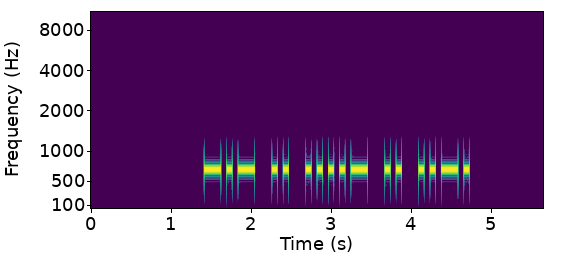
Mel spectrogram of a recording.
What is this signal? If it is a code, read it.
Morse code, heard as a keyed tone, about 20 wpm, 700 Hz. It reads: KI4IF
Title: Speed Racing - USA 2x2 Call Signs 17wpm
